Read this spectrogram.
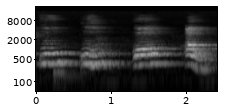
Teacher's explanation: बोलते टाइम मुंह की शेप गोल होती है, वृत्ताकार स्वर कहलाते हैं।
